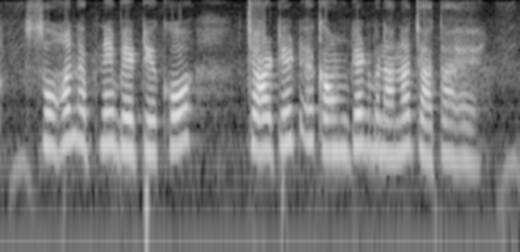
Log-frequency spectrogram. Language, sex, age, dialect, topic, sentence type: Hindi, female, 31-35, Hindustani Malvi Khadi Boli, banking, statement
